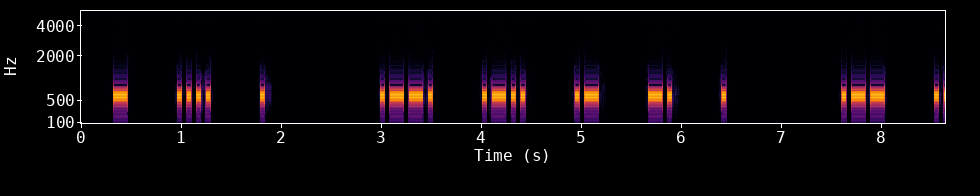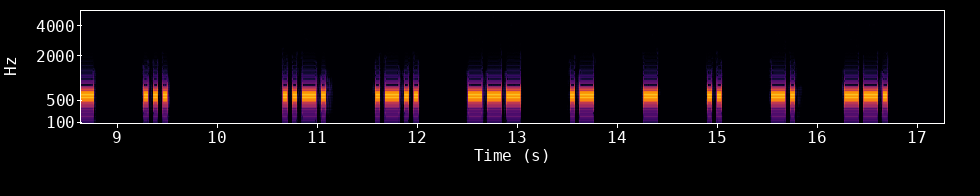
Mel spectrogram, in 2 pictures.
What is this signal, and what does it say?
Morse code, heard as a keyed tone, about 25 wpm, spaced as for 13 wpm, 600 Hz. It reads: THE PLANE WAS FLOATING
